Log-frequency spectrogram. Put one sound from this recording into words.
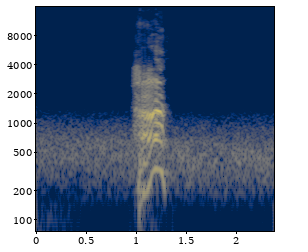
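A man grunts sharply at close range.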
